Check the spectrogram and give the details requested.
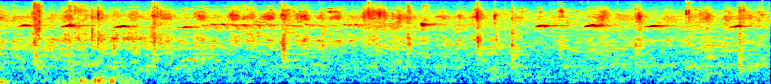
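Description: A small bird chirping faintly, one short high note repeated every half second or so in runs. Faint crackles and rustles of leaves and twigs come in between.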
